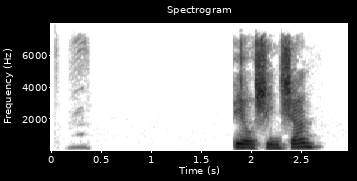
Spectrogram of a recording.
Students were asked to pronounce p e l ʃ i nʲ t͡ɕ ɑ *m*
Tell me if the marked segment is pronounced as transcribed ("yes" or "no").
no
